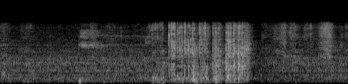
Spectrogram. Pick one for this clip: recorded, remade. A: remade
